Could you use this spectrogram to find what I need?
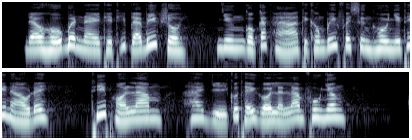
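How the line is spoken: Middle-aged woman, smiling. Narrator (Vietnamese): Vị phu nhân trung niên mỉm cười rồi mới nói

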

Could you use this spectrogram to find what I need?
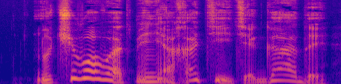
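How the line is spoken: Whining. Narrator (Russian): заскулил он

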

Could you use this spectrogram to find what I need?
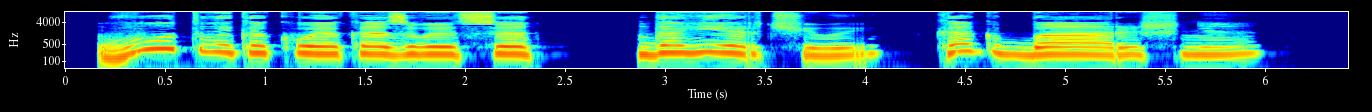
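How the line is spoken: Lazy, languid drawl. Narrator (Russian): Все с той же ленивой томностью протянул Волконский

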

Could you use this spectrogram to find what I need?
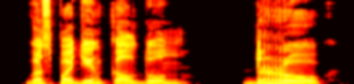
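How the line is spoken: Sad growl. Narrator (Russian): как-то печально прорычал Шухрак

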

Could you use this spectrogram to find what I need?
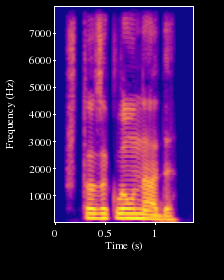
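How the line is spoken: Irritated question. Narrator (Russian): раздраженно спросил генерал

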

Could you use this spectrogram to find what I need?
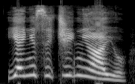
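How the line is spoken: Defiant shout. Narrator (Russian): закричала Лика с вызовом

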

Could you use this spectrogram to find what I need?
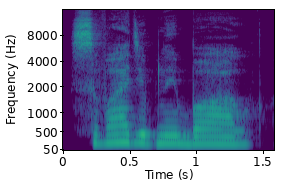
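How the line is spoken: Dreamy sigh. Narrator (Russian): она мечтательно вздохнула

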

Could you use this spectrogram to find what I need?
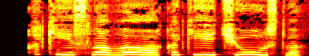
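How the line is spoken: Squeaky. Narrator (Russian): пропищала она

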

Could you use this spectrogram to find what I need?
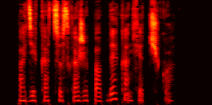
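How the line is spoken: Whispered. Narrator (Russian): шепнула Соня

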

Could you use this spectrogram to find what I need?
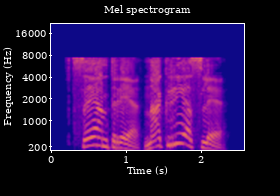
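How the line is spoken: Shouting. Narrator (Russian): прокричал некромант

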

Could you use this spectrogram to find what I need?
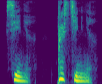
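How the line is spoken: Quiet but firm. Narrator (Russian): сказала она тихо, но твердо

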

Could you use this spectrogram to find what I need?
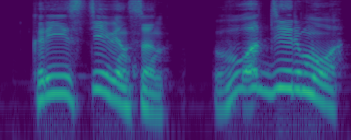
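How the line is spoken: Relieved exhale. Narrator (Russian): Блейк с облегчением выдохнул

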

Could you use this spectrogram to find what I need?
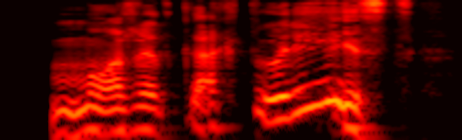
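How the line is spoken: Laughing. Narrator (Russian): рассмеялся Бабарский

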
